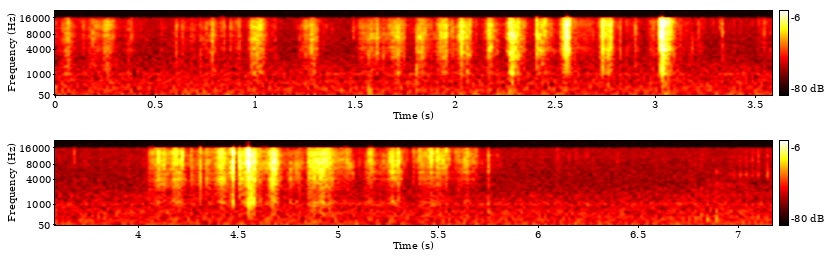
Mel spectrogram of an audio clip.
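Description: Crunching of an Umaibo puffed corn stick being bitten and chewed, picked up close to the mouth. Crisp crackles come about one to three seconds in, with one sharp crack near three seconds, then a dense burst of crunching from about four to six seconds.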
